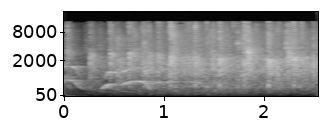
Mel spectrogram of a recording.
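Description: A crowd breaks into sustained applause, dense overlapping claps filling the room at steady loudness, with a brief whoop or cheer rising over the clapping near the start.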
